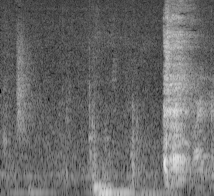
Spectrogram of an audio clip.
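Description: A person's single loud, short cough near the end, after a low thump about a second in.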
